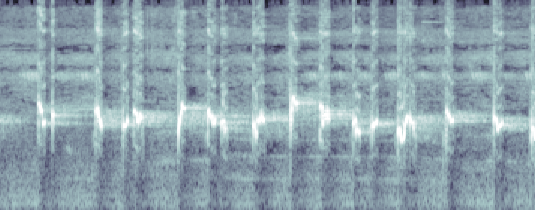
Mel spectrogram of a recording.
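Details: Energetic yellow-vented bulbul fighting song, used as a lure for other bulbuls. A dense, unbroken run of short, liquid whistled notes slides up and down around one pitch, mixed with sharp tapping clicks.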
